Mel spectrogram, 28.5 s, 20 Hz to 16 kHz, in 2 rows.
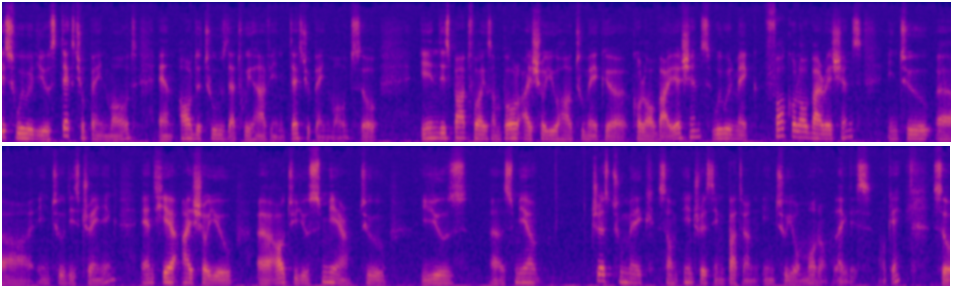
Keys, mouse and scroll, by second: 1.5 click, 4.0 ctrl+z, 5.9-7.4 middle drag, 8.7 drag, 9.7 KP_3, 11.5 ctrl+z, 12.4 drag, 13.4 ctrl+z, 13.7 ctrl+z, 18.6 drag, 18.8 middle click, 19.1-20.4 drag, 20.4-21.2 middle drag, 21.2-25.2 drag.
